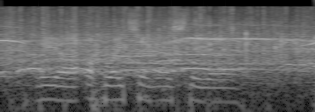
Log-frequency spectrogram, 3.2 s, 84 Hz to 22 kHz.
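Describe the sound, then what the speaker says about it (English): A crowd cheering and applauding at the 2018 PSL finals match between Luxfords St George's Hill and Tradition, a steady loud roar of clapping and shouting under a commentator's voice throughout. "The crowd are going absolutely berserk here."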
